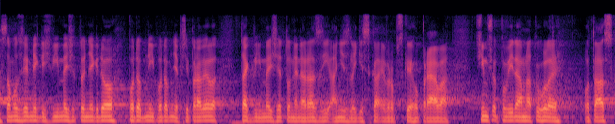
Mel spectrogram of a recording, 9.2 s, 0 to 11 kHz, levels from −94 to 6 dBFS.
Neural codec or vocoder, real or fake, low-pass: none; real; 7.2 kHz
